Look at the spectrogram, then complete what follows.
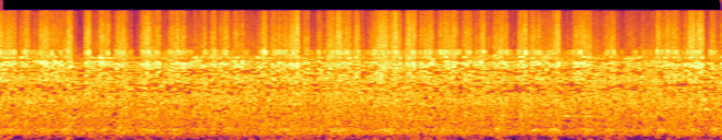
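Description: Drum section of a school banda de guerra playing on snare drums, loud and unbroken.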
